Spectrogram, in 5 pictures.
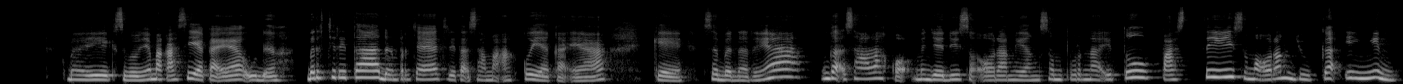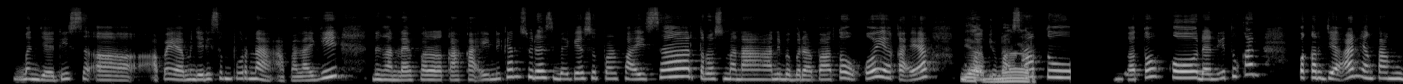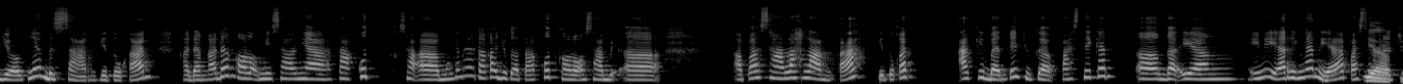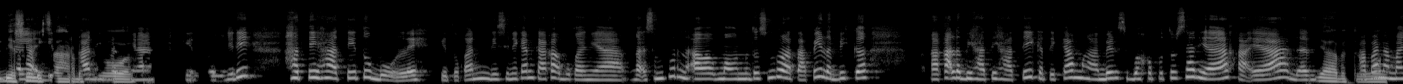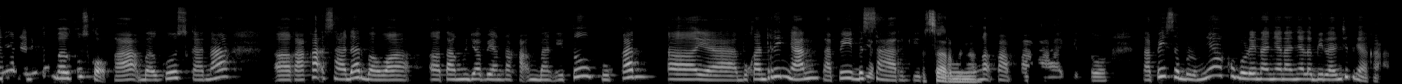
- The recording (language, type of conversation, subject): Indonesian, advice, Bagaimana cara mengatasi perfeksionisme yang menghalangi pengambilan keputusan?
- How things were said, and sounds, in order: tapping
